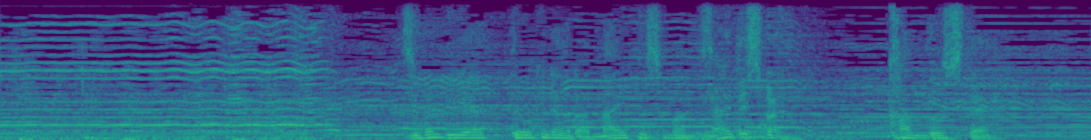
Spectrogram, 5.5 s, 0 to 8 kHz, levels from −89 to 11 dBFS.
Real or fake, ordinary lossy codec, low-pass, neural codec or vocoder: real; none; none; none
